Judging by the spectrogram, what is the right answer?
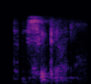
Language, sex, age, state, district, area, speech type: Punjabi, male, 18-30, Punjab, Bathinda, rural, conversation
